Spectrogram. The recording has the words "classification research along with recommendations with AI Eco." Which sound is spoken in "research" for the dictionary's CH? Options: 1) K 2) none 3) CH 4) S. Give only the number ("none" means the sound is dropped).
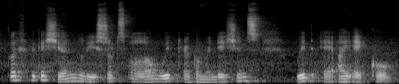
4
